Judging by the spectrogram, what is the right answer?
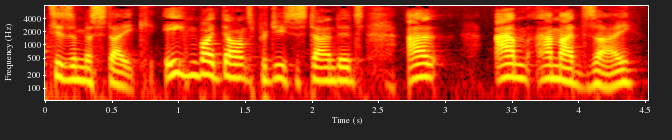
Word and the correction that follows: Ahmadzaï: Ahmadzaï, sorry, I'm always saying his name wrong.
